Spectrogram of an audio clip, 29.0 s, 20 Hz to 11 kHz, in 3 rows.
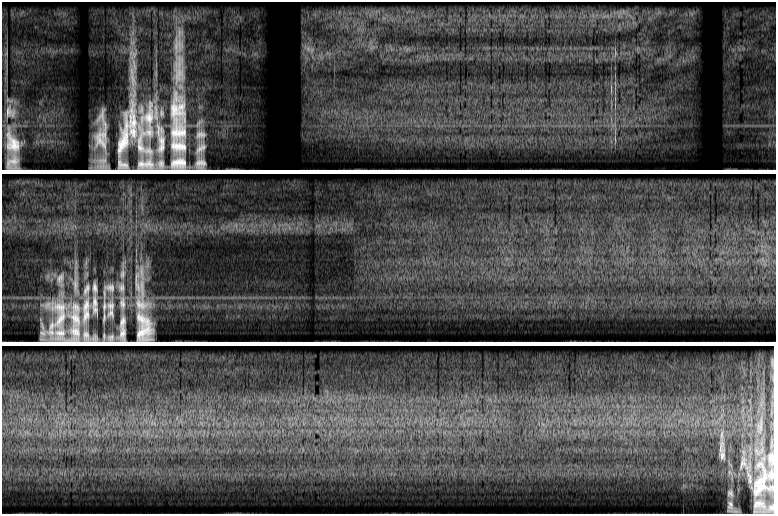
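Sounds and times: hot air station hissing: 9.2 - 29.0.

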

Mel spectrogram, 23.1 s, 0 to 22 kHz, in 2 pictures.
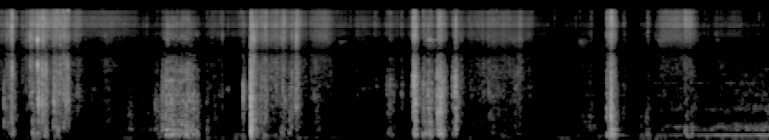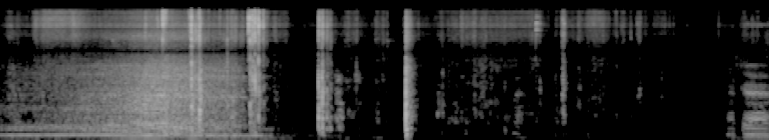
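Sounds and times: cardboard box torn open: 0.0 - 1.3, 13.9 - 15.7
bubble wrap crackling: 0.0 - 1.8.

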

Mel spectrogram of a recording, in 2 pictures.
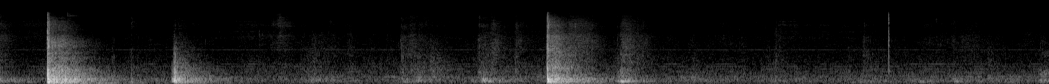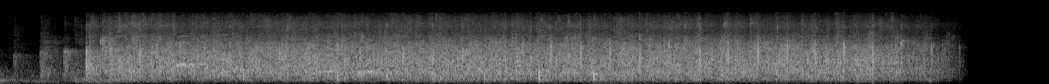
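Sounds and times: group applause: 10.6 - 20.2.

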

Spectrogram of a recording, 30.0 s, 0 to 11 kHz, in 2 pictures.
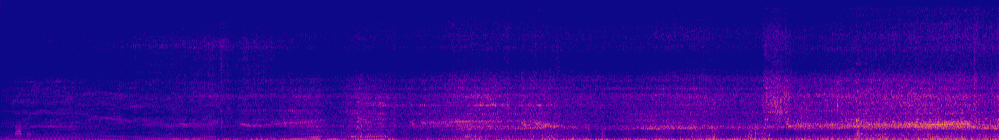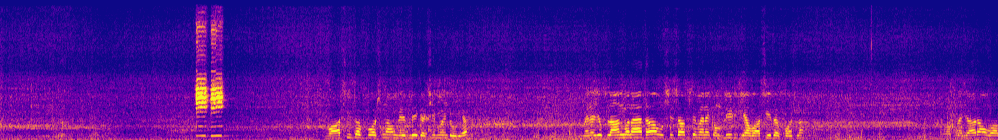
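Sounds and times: motorcycle engine accelerating: 0.0 - 8.8, 9.4 - 19.8
wind and road noise: 0.0 - 29.9.

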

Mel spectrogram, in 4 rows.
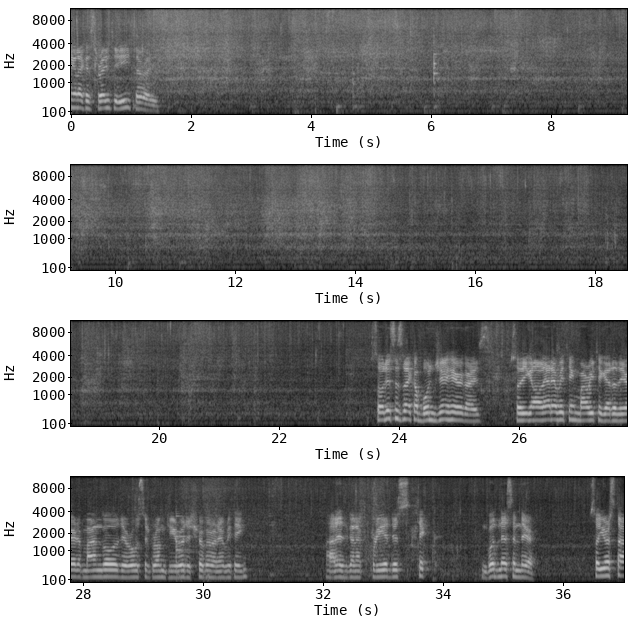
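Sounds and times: spoon stirring and scraping pan: 0.0 - 21.9, 29.4 - 30.4, 32.5 - 34.4
food sizzling in hot oil: 0.0 - 37.0.

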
